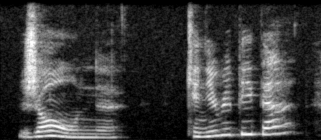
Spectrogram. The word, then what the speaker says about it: jaune: is the spelling of yellow and it is pronounced jean can you repeat that jean now jean is written the same way when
